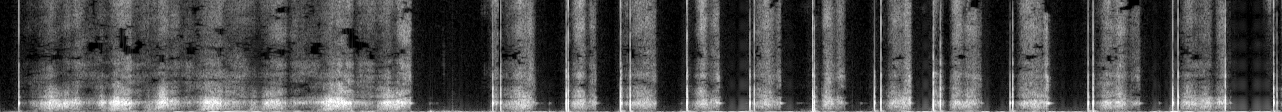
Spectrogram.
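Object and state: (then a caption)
Metal candle jar lid. Long nails scratch across the flat top of a round silver metal lid on a glass lavender candle jar, making a steady, rhythmic rasping for the first three seconds. The nails then switch to quick, sharp taps on the lid, each a dry metallic click with almost no ring, separated by short silences.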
